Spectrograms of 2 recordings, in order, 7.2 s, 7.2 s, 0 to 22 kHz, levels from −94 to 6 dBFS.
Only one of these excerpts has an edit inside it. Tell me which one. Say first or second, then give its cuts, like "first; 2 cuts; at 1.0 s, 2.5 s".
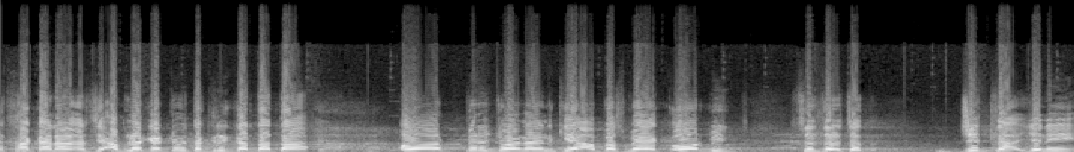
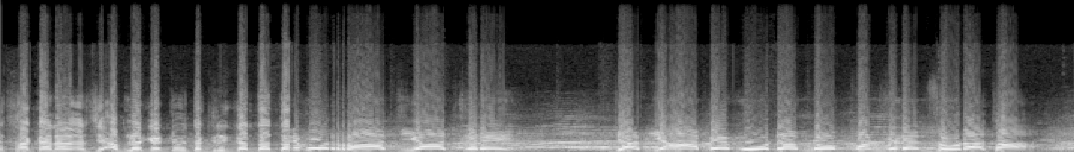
second; 1 cut; at 1.9 s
